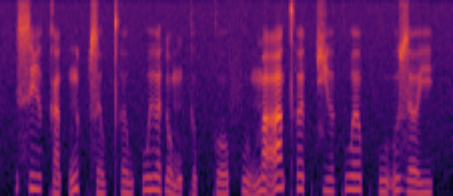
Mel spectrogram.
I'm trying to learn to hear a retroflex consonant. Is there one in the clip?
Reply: no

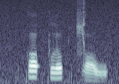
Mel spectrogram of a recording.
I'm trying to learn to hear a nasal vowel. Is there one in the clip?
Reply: no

